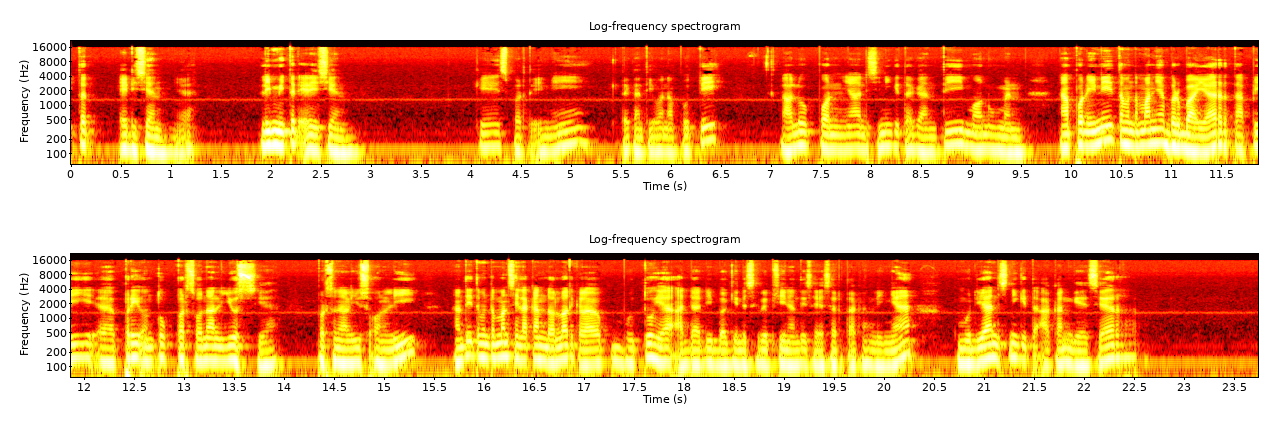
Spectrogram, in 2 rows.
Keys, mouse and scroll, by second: 0.0-1.1 typing, 2.8 n, 3.3 ctrl+a, 4.7 click, 5.6 click, 6.6 click, 8.5 click, 9.9-11.2 typing, 12.2 click, 13.8 click, 14.9 click, 16.3 KP_3, 16.5 KP_0, 16.9 Return, 18.9 click.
